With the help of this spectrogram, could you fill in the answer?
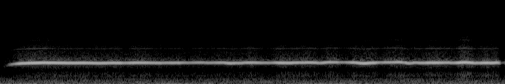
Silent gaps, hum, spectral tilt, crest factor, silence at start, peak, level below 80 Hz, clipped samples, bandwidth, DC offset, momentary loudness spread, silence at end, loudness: none; none; -5.5 dB/octave; 8 dB; 0.05 s; -20 dBFS; -56 dBFS; under 0.1%; 3.9 kHz; under 0.1%; 5 LU; 0 s; -28 LUFS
